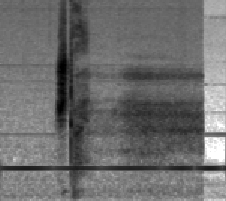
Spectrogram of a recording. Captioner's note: exhale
